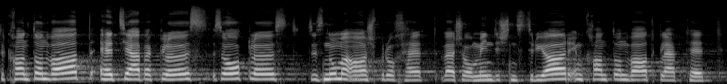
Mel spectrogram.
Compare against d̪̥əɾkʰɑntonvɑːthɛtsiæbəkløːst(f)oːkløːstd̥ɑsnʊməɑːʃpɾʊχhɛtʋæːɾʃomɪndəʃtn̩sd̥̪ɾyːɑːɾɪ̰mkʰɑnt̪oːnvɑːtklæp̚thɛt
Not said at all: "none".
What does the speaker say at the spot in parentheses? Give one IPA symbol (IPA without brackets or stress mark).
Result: s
